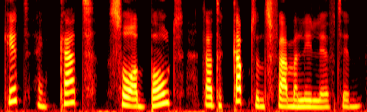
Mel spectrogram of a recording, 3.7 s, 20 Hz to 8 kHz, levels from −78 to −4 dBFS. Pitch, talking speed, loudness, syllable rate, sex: 205 Hz, 195 wpm, -21 LUFS, 4.8 syllables/s, female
